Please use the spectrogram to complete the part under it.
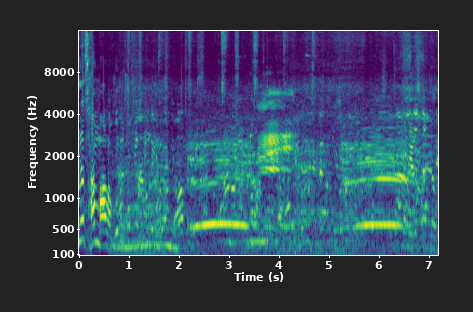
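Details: Cows with calves at Raniganj haat cattle market, Dinajpur, on 30 May 2024. Several drawn-out, steady mooing calls overlap, one lower and wavering, others higher and held, over constant crowd chatter and market bustle.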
